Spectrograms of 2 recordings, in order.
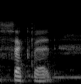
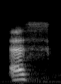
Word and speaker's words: Sekhmet: Sekhmet. Okay, yeah, that's what I thought it was. Am I saying it wrong? No, you're saying it perfectly right.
